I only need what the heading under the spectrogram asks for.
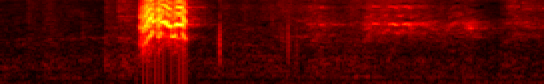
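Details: Pineapple green-cheeked conure kept as a pet, uttering one short, loud, grating squawk, followed by faint soft chatter in a quiet room.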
